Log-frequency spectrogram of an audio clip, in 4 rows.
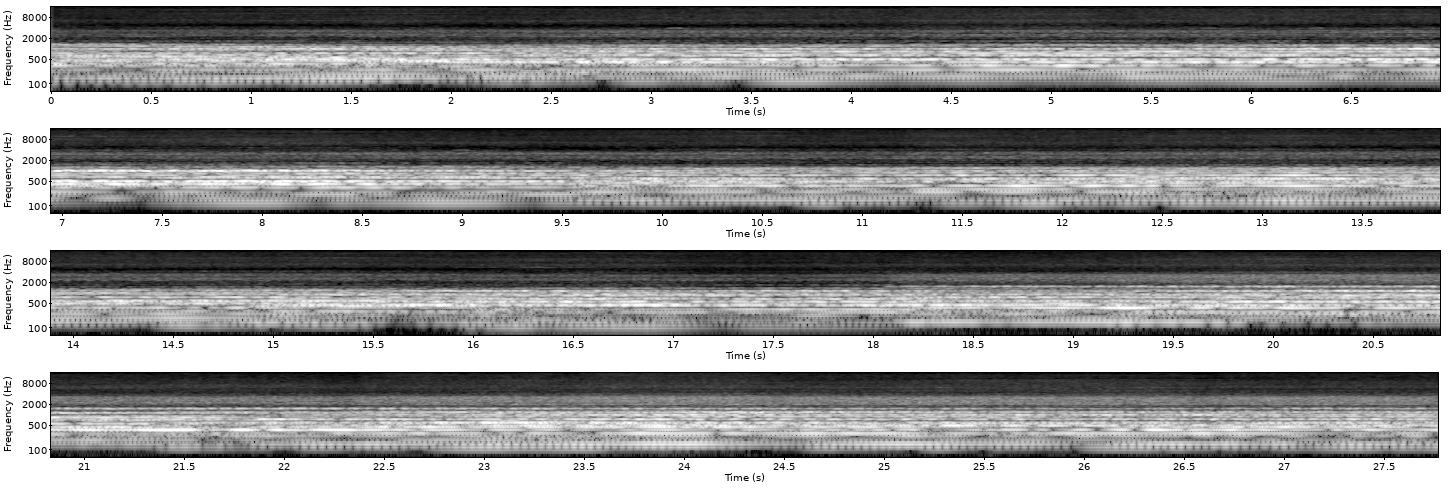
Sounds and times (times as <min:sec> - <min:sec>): Chant: 0:00.0 - 0:27.7
Choir: 0:00.0 - 0:27.7.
